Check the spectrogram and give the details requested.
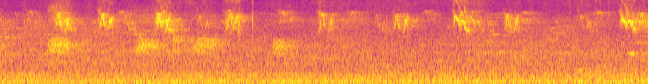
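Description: Small birds chirping in short, irregular calls over a steady low background noise.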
